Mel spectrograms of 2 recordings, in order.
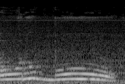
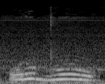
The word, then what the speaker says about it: urubu: que é que a palavra urubu olha que quando você com mais força urubu é o burro né que no caso aqui a última sílaba portanto ela é uma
